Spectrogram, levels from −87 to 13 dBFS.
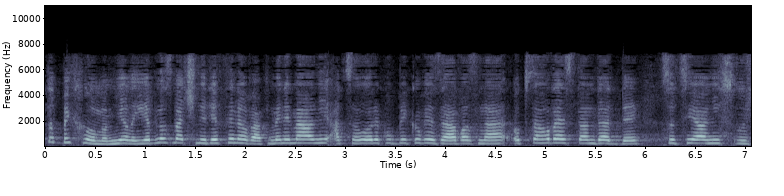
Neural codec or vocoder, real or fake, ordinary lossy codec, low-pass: codec, 16 kHz, 1.1 kbps, Voila-Tokenizer; fake; AAC, 32 kbps; 7.2 kHz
